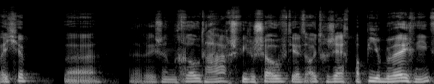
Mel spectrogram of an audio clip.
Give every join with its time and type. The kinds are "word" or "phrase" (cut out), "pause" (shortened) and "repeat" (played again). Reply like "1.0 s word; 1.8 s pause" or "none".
none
